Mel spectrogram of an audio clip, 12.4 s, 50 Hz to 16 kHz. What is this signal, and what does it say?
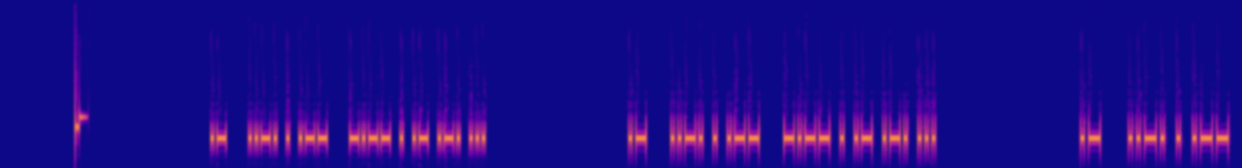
Morse code, heard as a keyed tone, about 33 wpm, 700 Hz. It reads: A FEW YEARS A FEW YEARS A FEW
